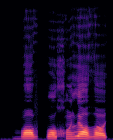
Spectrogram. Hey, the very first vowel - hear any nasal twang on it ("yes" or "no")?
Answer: no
